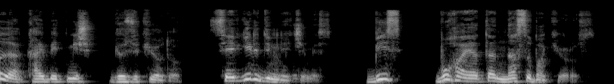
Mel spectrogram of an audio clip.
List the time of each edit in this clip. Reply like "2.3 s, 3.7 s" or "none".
1.9 s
